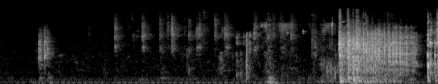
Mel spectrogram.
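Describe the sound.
Dice rolled for a check in a tabletop role-playing game: a few light clicks and taps, then a louder burst of rattling clatter near the end.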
